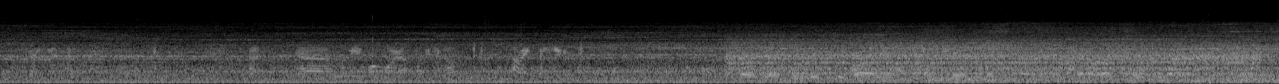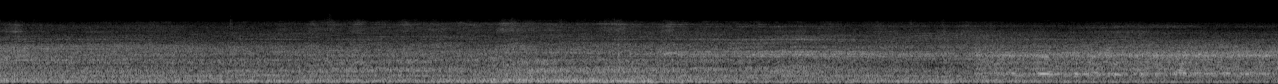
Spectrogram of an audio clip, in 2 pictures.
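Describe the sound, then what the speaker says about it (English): An American Airlines Airbus A321 from Seattle lands at DFW Airport at night, its engine roar swelling and lingering at a distance, with a voice talking over it. "we've got Flight 1992 coming in from Seattle, American Airlines. It'll be an Airbus A321"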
